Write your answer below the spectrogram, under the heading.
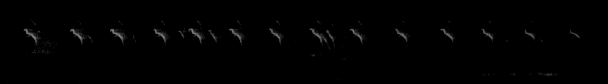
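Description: A chick gives loud, high, downward-sliding peeps, about two or three each second in a steady run, with a faint low hum near the end.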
